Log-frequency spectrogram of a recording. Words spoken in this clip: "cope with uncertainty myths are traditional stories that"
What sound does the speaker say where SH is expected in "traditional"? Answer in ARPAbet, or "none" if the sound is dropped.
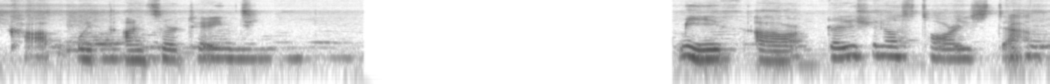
SH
